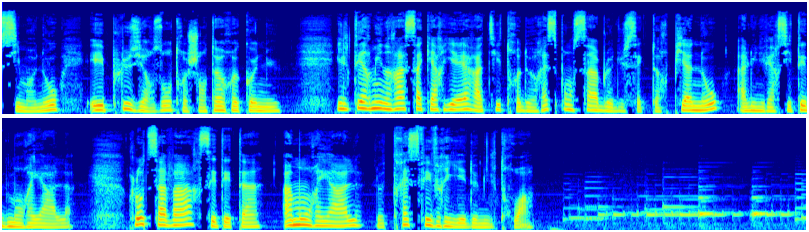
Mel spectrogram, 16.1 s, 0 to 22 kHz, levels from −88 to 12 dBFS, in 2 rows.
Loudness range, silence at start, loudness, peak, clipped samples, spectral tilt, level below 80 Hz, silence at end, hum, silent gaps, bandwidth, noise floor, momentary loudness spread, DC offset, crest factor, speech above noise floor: 6 LU; 0 s; -22 LUFS; -4 dBFS; under 0.1%; -6 dB/octave; -60 dBFS; 0 s; none; none; 16 kHz; -44 dBFS; 18 LU; under 0.1%; 18 dB; 22 dB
